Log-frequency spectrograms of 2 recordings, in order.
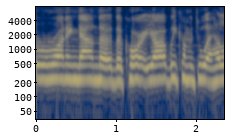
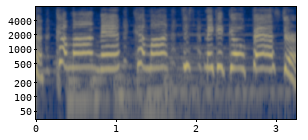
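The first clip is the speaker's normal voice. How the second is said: mock frantic, panicked pleading tone, very high pitch; 10 semitones higher than usual. Retelling a zombie attack, quoting a panicking companion: imitating panicked pleading. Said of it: "Grace is panicking".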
